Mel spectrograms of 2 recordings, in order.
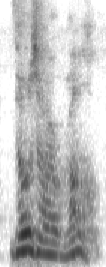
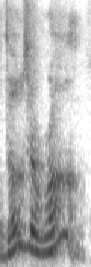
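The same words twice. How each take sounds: First: "those" punched, rest flat; stress on those. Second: "wrong" lifted with a rising tune; stress on wrong. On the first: Preacher correcting himself, punching "those". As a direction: hit "those" hard. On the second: Preacher correcting the video, stressing "wrong". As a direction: land on "wrong", let it rise. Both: Shown as a demonstration.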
